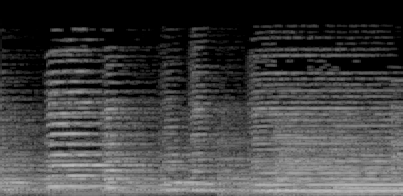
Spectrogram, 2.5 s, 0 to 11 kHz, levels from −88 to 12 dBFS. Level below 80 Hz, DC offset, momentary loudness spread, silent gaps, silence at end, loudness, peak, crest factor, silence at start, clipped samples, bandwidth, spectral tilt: -50 dBFS; under 0.1%; 6 LU; none; 0 s; -18 LUFS; -4 dBFS; 14 dB; 0 s; under 0.1%; 10 kHz; -3.5 dB/octave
